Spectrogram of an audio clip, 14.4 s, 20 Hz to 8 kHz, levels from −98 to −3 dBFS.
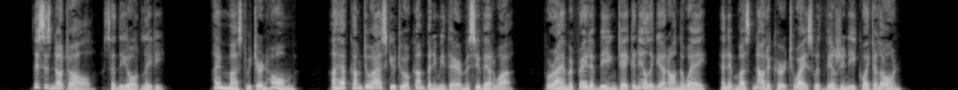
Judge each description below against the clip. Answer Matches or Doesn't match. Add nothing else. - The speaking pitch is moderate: Matches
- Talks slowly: Doesn't match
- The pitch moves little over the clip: Doesn't match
